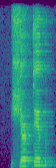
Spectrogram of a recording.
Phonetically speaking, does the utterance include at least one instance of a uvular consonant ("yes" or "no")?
no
